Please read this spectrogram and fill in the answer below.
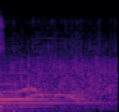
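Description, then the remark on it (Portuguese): A crowd gives a round of applause to Jesus, clapping steadily and continuously, a dense wash of applause at even loudness, with a few sustained voiced tones rising faintly through it in the first second. “Dê um glória a Deus e uma salva de palmas a Jesus.”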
